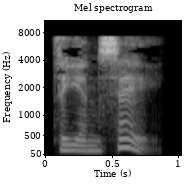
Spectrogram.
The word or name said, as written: fiance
